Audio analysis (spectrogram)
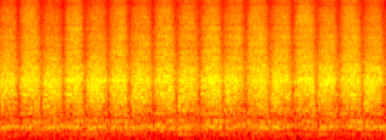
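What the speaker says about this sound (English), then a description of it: "you can actually rub it together and it will actually, you know, remove foam by just rubbing the two pieces together" Two pieces of foam rubbed together to shape them make a soft, regular scuffing stroke repeated about four times a second, close and quiet, with nothing else heard.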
